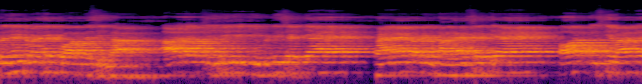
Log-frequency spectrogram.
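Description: A man's voice talking at length in a drawn-out, sing-song delivery, with short breaks between phrases.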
